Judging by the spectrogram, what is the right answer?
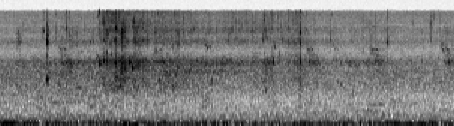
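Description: Small waves lapping and trickling on a pebble shore, over a steady low rumble, with a slight swell of washing sound near the start.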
